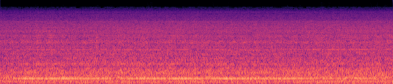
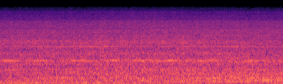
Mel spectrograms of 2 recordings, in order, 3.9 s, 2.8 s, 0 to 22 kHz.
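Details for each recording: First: High idle at 904 rpm against a 575 target, coolant 197, fuel trims near zero so not a vacuum leak: steady, even fast drone; suspected hung-up linkage or binding throttle plates. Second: Engine with higher-than-normal idle rpm, after loosening overtight cruise control cable off base idle stop: low, steady 588 rpm idle, IAC desired 55, open loop, fuel trims near zero; normal idle.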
